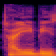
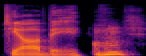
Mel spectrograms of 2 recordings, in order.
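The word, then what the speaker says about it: Taibbi: he made the mistake he couldn't pronounce Matt taibi's name he kept on saying Matt trb and then he started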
